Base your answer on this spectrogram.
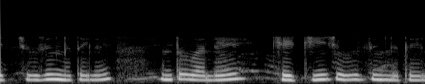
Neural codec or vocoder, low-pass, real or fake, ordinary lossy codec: vocoder, 44.1 kHz, 128 mel bands every 256 samples, BigVGAN v2; 3.6 kHz; fake; none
